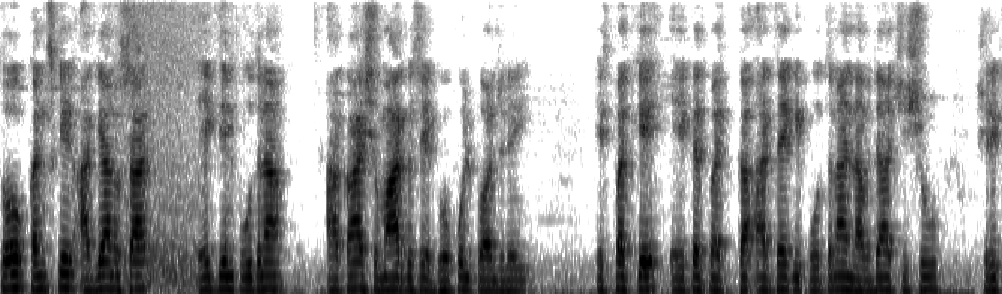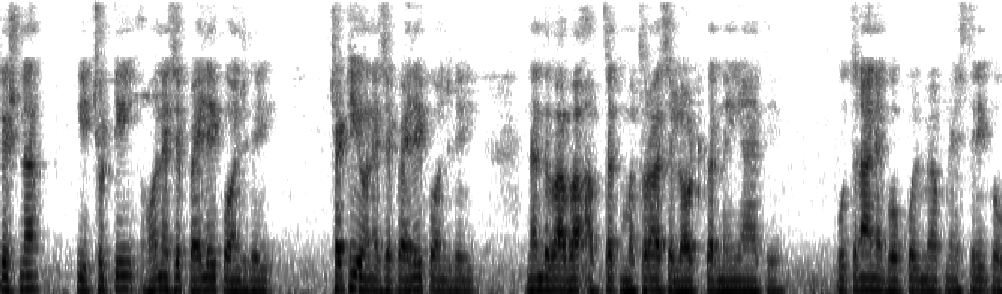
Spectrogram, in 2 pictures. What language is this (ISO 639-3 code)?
hin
